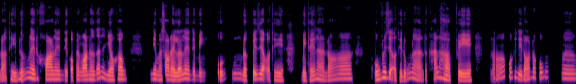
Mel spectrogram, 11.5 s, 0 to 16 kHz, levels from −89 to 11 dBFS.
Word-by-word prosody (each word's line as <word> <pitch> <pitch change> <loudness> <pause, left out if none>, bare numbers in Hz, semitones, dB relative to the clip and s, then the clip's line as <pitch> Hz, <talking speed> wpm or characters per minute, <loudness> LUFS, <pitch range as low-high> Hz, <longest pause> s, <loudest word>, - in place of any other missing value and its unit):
đó 75 +4 +1
thì 130 -3 -1
nướng 135 +9 -2
lên, 180 -4 +3
kho 160 -1 +4
lên 160 -1 -1
thì 135 - -2
có - - +2
phải 145 - 0
ngon 145 +2 +5
hơn 155 -1 +1
rất 185 - +2
là 200 - -3
nhiều 140 -3 +3
không? 160 +3 +4 0.5
Nhưng 170 -3 -1
mà 140 - -2
sau 150 +1 +3
này 135 - +6
lớn 135 +4 +5
lên 170 -3 +1
thì - - -2
mình 130 -2 -6 0.2
uống 140 +4 -1 0.3
được 135 -1 +2
cái - - +4
rượu 170 -1 +3
thì 125 -2 0 0.4
mình 125 -1 0
thấy 130 +3 +1
là 150 -4 -1
nó 140 +4 -3 0.7
uống 150 +3 0
với 215 -1 +4
rượu 195 - +3
thì 120 - -1
đúng 180 - -3
là 185 -6 0
đ - - -11
khá - - -1
là 205 -1 -2
hợp 145 -7 +3
vì 120 0 +4 0.4
nó 220 - -3
có 205 - -3
cái 215 -3 -8
gì 155 - +2
đó - - +2
nó 205 0 -3
cũng, 200 +2 -5 0.3
ơ, 175 -1 -3
155 Hz, 265 wpm, -25 LUFS, 135-175 Hz, 0.7 s, này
